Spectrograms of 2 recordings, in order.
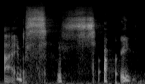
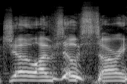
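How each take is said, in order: First: Sheepish whisper, high; whispered apology. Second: High, loud, over-the-top sorry; loud apology. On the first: Comedian whispering sorry to the company president. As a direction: whisper it like a scolded kid. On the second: Comedian apologizing to boss Joe, loud and high. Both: Retold or imitated.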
